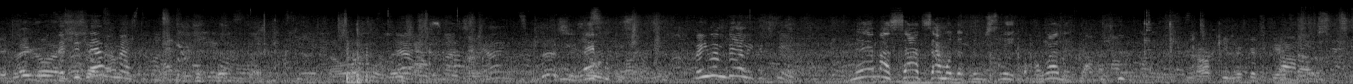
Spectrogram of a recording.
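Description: Middle-aged and elderly women talk and chat with animation close by, outdoors.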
